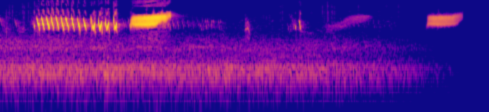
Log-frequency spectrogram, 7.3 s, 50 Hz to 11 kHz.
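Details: European greenfinch (Chloris chloris) singing at Kholm, Novgorod oblast, Russia, in April 2015: a fast trill of about a dozen repeated notes, then a harsh buzzy wheeze, a few soft chips, and a second drawn-out buzz, over low background rumble.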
